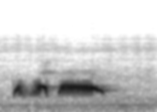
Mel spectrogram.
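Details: Spotted dove decoy calling to lure wild doves: one phrase of two short notes and a long, gently pulsing coo that falls at the end, with a faint low hum underneath.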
